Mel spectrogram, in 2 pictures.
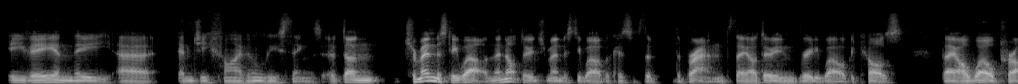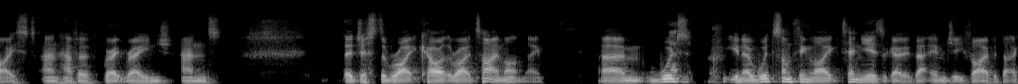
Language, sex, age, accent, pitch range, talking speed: English, male, 30-49, British, 80-110 Hz, 190 wpm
